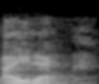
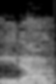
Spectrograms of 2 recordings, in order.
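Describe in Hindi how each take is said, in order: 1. यह शब्द 'eye' ध्वनि से शुरू होता है। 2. यह शब्द 'ee' ध्वनि से शुरू होता है। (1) "एज आयरैक" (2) "इराक एज"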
